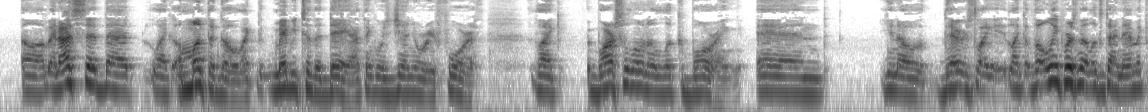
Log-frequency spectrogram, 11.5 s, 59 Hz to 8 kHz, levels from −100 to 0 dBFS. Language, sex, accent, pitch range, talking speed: English, male, American, 140-175 Hz, 190 wpm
